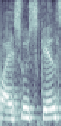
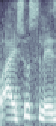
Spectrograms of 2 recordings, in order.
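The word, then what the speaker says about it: isosceles: तो बच्चों इसका प्रोनाउंसिएशन थोड़ा अलग अलग होता है। कुछ बच्चे इसको आइसोस्केल्स पढ़ते हैं और कुछ बच्चे आइसोसेलेस पढ़ते हैं। तो एक्चुअली जो इसका प्रोनाउंसिएशन होता है वो आइसोसेलेस ही होता है।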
